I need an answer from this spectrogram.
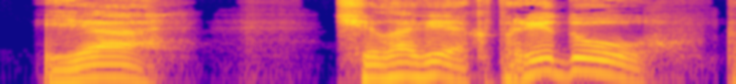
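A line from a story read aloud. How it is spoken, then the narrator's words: Growl, shapeshifter. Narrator (Russian): прорычал Солли из Шайнхольма, изменчивый перевертыш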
